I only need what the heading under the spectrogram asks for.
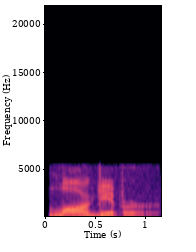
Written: lawgiver

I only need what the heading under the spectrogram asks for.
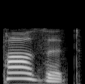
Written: posit

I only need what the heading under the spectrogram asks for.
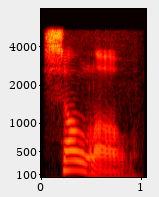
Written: solo

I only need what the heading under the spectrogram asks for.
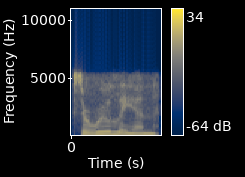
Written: cerulean

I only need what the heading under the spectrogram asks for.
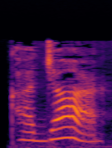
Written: qajar

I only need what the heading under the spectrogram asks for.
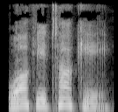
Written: walky talky

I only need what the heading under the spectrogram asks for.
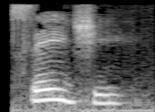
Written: sagy

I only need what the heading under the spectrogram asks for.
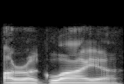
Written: Araguaya

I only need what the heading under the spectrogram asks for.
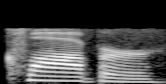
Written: clobber

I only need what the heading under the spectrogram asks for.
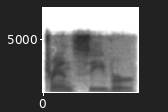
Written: transceiver

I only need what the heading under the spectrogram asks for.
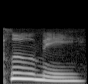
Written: plumy

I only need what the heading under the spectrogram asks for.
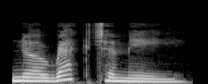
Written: neurectomy

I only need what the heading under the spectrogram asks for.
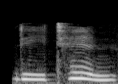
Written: detin

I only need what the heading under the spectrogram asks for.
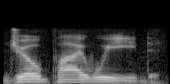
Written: joe-pye weed

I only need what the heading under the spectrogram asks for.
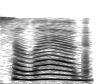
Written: celeb

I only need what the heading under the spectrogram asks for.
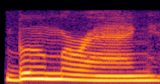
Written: boomerang

